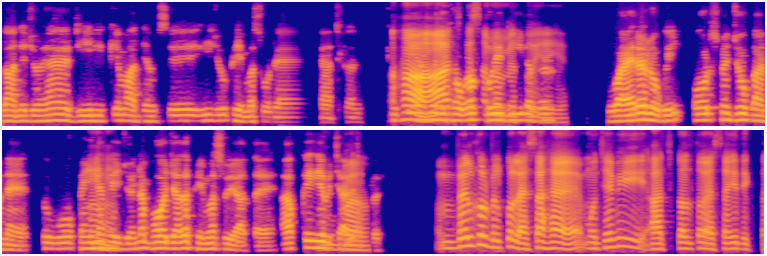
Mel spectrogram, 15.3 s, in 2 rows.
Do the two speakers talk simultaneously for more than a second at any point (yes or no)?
yes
